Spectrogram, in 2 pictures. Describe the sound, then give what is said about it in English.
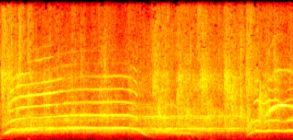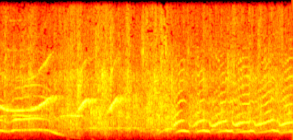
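Steady audience applause for Fern Brady, a dense continuous clatter of clapping, runs throughout while a bright gliding melody with sliding, wavering notes plays loudly over it. “A huge... round of applause and thank you for the incredible Fern Brady.”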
